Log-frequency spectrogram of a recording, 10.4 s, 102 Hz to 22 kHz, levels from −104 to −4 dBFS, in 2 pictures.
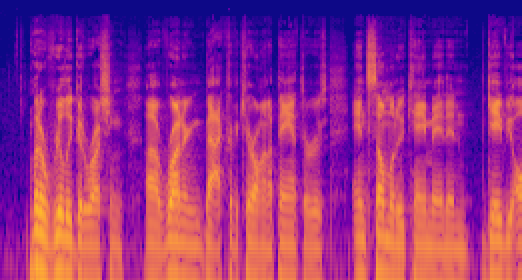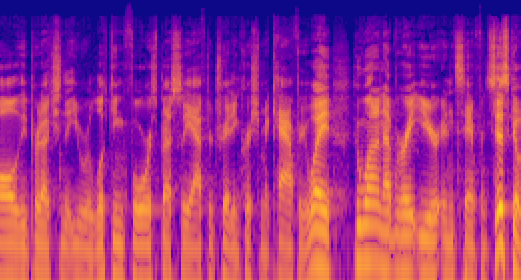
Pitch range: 100-120 Hz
